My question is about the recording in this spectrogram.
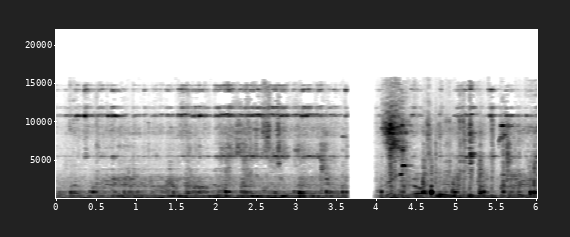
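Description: Horse's hooves clip-clopping at a walk, under faint voices. The sound drops out completely for a moment a little past halfway.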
